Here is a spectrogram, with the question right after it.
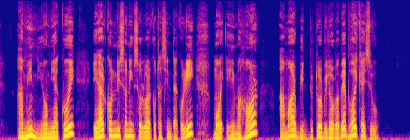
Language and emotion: Assamese, fearful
